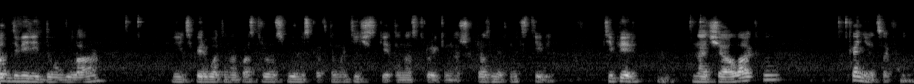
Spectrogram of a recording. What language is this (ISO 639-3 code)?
rus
